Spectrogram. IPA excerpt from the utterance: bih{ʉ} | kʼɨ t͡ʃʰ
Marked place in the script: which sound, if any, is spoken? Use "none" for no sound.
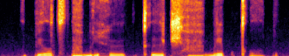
ʉ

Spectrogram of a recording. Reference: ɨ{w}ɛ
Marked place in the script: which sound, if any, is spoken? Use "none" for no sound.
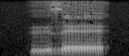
ð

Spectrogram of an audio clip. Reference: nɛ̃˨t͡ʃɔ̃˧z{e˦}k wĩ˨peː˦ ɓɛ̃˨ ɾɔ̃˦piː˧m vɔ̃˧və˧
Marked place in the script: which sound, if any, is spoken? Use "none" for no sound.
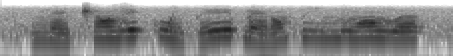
e˦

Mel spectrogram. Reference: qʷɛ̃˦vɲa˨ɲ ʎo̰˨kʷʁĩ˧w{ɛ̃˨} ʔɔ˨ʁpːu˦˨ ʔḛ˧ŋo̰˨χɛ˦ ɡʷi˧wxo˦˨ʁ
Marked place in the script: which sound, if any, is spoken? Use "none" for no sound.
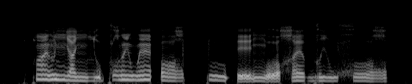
ɛ̃˦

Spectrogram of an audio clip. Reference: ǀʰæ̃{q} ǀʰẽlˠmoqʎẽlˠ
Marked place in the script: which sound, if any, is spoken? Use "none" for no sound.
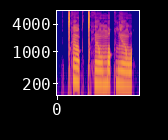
q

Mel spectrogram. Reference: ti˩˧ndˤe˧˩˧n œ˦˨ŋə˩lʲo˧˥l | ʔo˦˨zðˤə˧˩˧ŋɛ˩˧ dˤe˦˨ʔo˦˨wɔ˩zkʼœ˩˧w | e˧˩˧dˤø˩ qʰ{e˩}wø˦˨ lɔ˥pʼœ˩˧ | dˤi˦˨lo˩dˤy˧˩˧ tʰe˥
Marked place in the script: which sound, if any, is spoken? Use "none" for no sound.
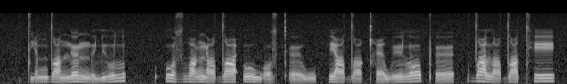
i˩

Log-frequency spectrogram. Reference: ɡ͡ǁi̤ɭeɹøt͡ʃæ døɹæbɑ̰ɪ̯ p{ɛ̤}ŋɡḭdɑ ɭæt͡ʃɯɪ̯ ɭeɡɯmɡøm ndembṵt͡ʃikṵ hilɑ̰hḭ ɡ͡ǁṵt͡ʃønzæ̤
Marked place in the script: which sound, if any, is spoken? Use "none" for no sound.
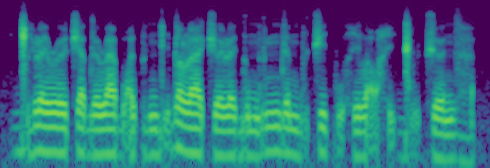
e̤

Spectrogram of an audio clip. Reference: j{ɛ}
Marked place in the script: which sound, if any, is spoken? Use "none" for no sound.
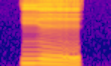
e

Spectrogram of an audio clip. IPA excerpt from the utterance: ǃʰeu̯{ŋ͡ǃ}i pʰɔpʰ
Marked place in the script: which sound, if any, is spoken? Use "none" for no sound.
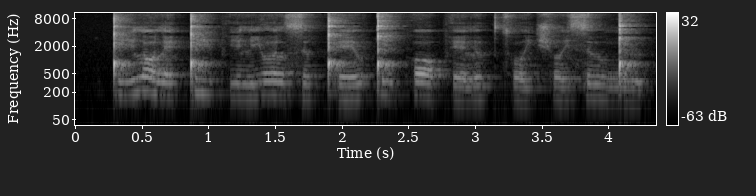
ǃ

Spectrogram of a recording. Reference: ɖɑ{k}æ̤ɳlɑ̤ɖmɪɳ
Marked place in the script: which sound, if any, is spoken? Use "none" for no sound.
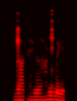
k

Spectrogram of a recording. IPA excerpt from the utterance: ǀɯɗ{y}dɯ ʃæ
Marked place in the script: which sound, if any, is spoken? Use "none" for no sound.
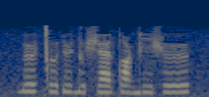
y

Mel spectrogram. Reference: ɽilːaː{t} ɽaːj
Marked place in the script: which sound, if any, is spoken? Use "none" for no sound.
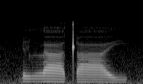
t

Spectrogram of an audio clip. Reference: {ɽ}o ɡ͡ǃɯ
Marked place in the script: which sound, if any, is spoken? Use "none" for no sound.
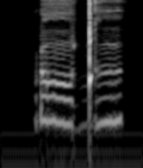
ɽ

